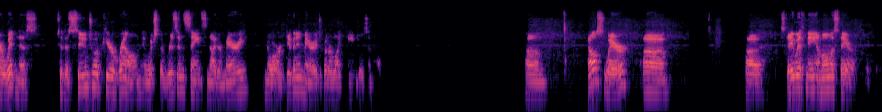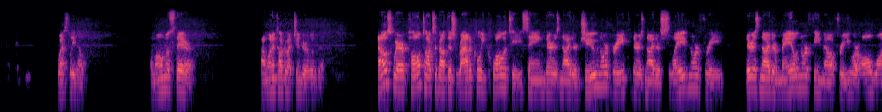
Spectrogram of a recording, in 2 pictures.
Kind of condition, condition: link, video call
